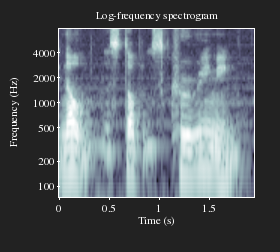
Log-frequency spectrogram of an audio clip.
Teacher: So there is an insertion of a schwa to make the word more contrastive with the confused word. It becomes more understandable what you're saying.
